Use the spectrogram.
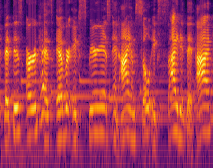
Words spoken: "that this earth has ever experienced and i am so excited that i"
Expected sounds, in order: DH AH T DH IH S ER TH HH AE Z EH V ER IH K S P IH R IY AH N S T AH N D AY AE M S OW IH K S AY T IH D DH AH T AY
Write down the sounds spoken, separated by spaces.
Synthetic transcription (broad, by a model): DH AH T DH IH S ER TH HH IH Z EH V ER IH K S P IH R IY AH N S T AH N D AY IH M S OW IH K S AY T IH D DH AH T AY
